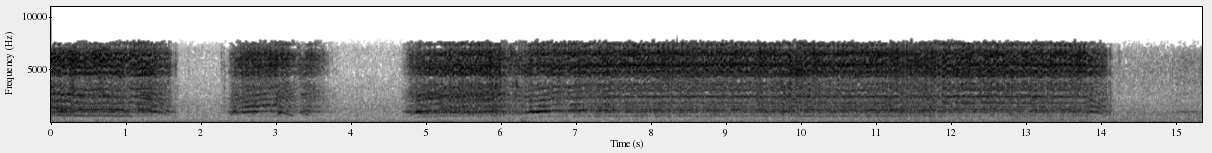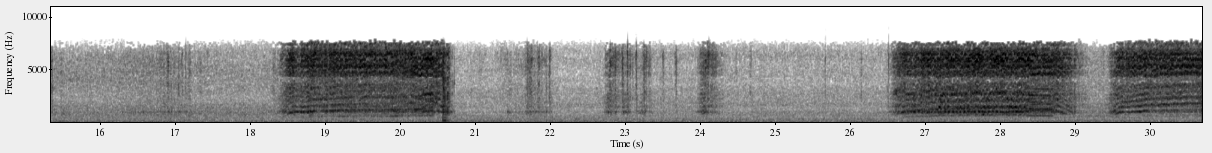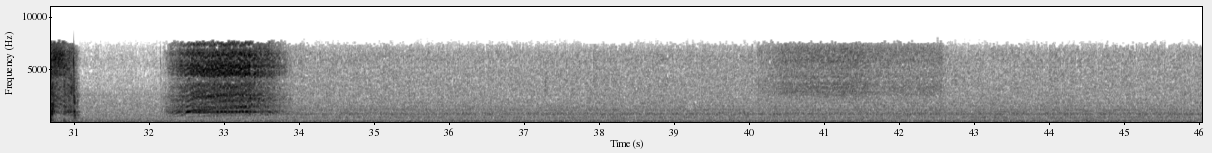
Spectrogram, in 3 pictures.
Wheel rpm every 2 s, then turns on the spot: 110, 50, 80, 140, 160, 160, 140, 10, 10, 120, 50, 10, 0, 100, 100, 50, 70, 0, 0, 0, 0, 0, 0.
14-18 20-22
